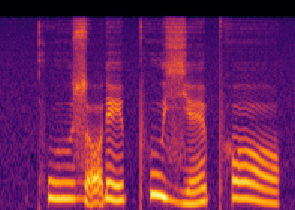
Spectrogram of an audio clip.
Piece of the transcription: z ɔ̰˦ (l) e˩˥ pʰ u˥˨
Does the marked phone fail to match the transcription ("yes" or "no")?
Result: yes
